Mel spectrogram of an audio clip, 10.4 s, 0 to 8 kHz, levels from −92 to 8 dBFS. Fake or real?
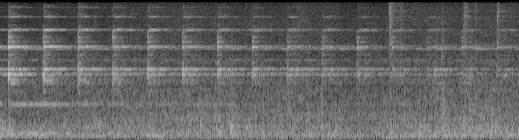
real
